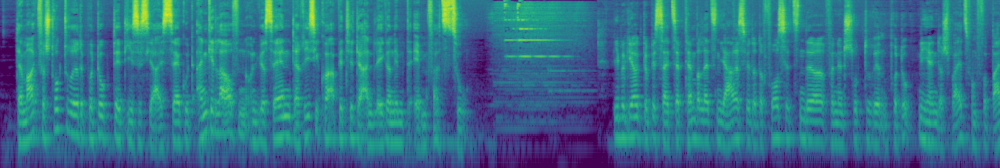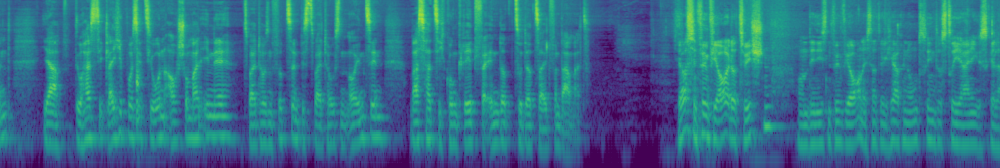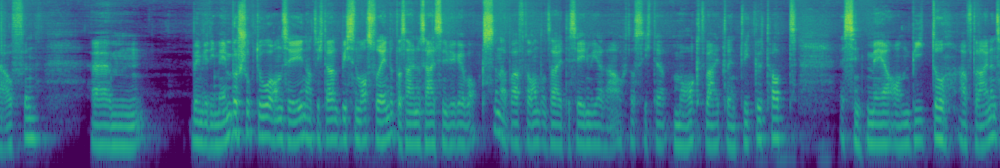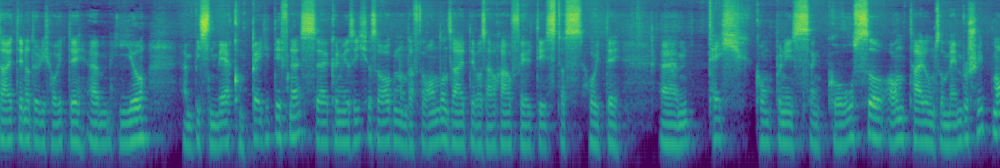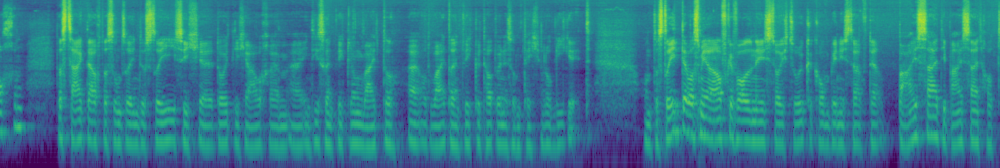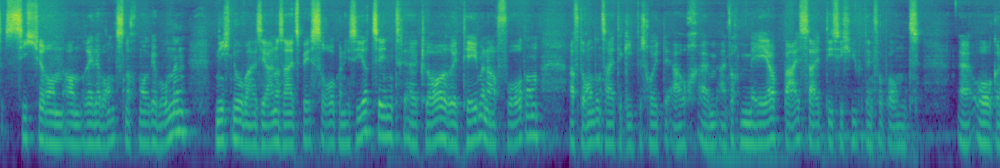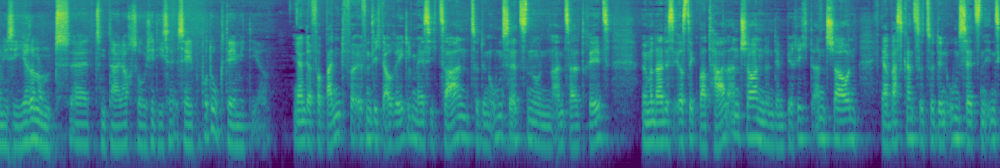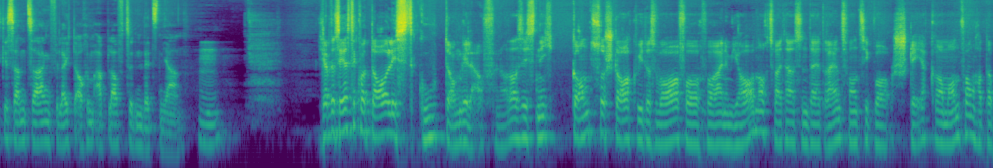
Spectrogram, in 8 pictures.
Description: Experteninterview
